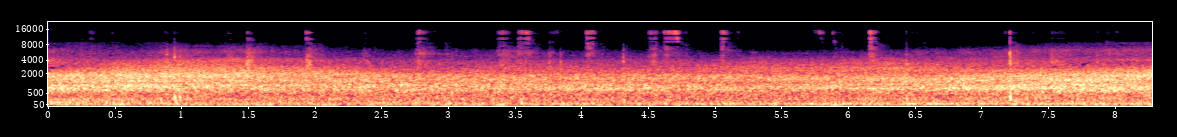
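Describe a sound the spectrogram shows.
A tennis ball is struck with a racket a few times.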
